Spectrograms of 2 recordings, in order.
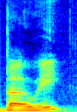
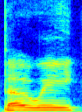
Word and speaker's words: Bowie: We lost David Bowie, or David Bowie, last year. Some people say David Bowie, some people say David Bowie. There are many different ways to pronounce words, and a little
